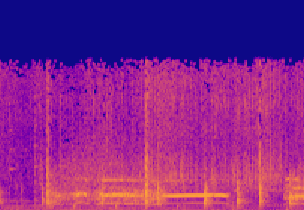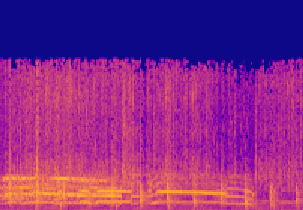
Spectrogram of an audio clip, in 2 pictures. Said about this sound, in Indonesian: ayam jantan pun berkokok sebagai tanda datangnya pagi.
